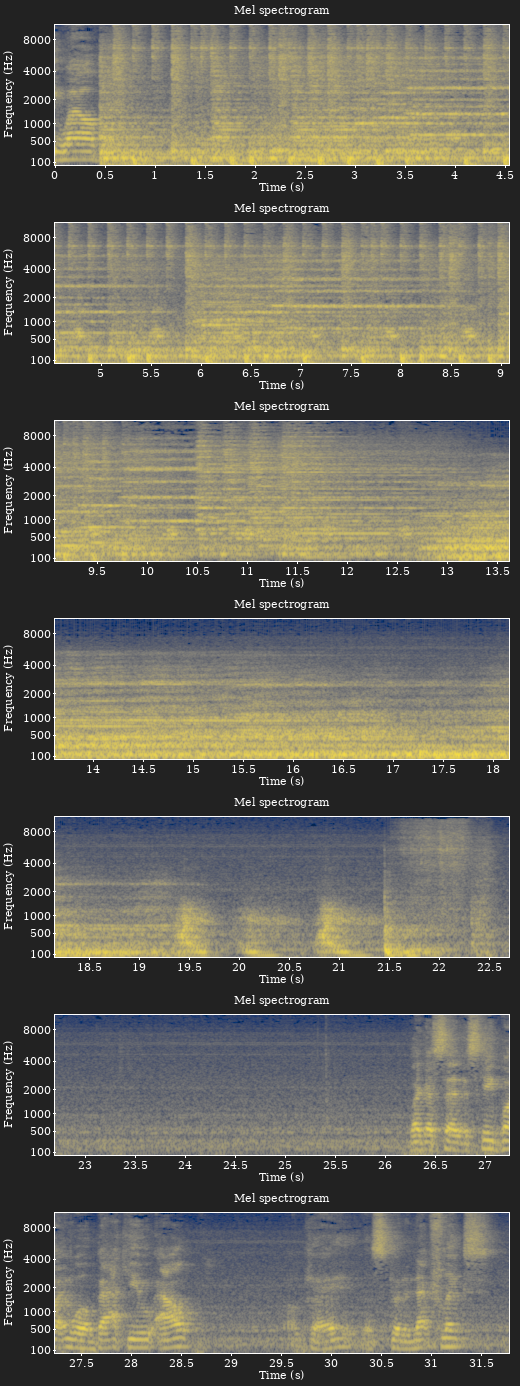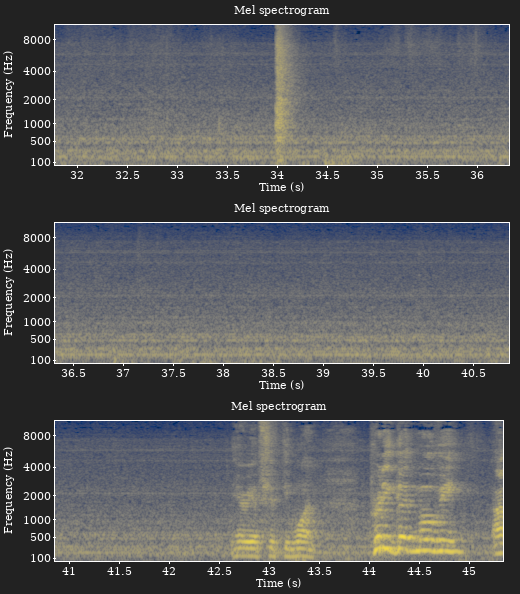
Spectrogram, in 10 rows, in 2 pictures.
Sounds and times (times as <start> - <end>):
Speech: 0.0 - 0.4, 26.2 - 28.7, 29.5 - 31.7, 42.6 - 45.3.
